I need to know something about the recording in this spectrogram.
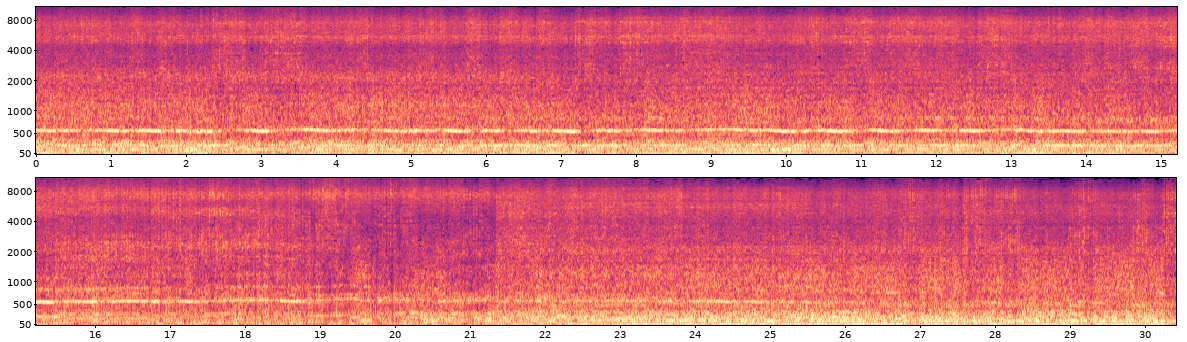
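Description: Steady engine and road noise heard from inside a car travelling at speed, with a constant slightly wavering engine drone held at one pitch; the sound shifts briefly about two-thirds of the way through.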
